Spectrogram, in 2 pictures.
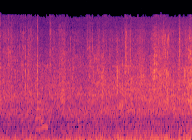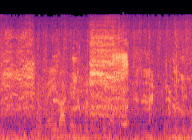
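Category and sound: animal, pigs grunting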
